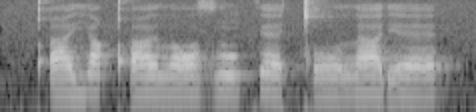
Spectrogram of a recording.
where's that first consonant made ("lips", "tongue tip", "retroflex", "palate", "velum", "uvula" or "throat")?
uvula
